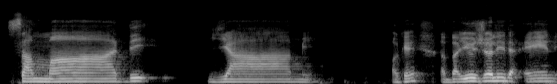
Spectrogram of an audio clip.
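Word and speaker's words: samādiyāmi: Sa is a short, ma is a long, samadhiyami.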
